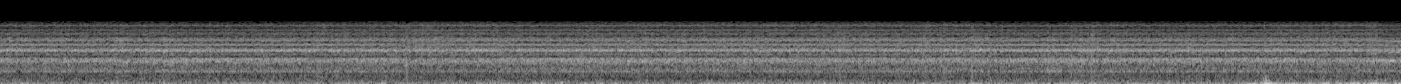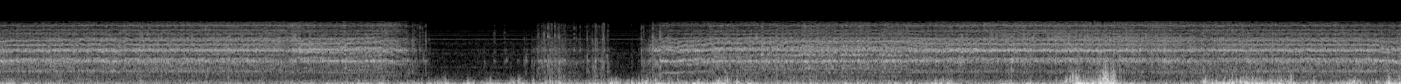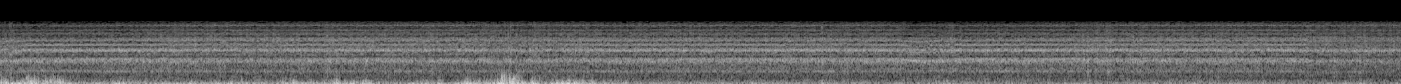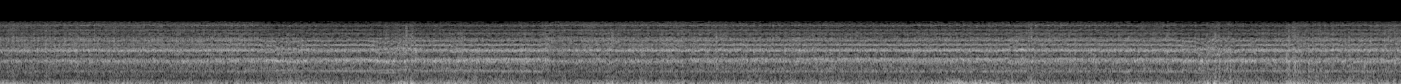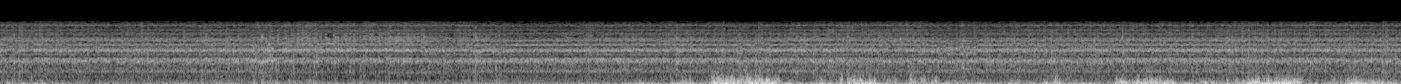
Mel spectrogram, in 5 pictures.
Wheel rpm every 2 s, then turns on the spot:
160, 160, 160, 160, 160, 160, 160, 160, 150, 30, 80, 160, 160, 160, 160, 160, 160, 160, 160, 160, 160, 160, 160, 160, 160, 160, 160, 160, 160, 160, 160, 160, 160, 160, 160.
18-20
